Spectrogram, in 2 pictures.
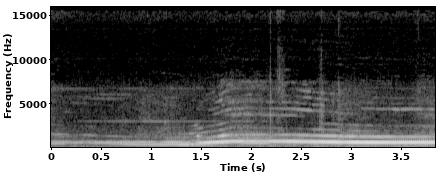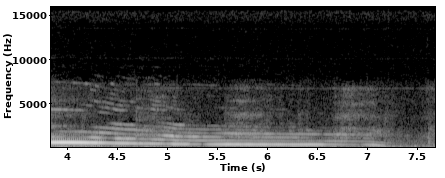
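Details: Wolves howling at Woodside zoo in Lincoln: long tonal howls with rich harmonics, one voice sliding up near two seconds, holding steady, then gliding down, with a second overlapping howl drifting lower toward the end; faint low background rumble.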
